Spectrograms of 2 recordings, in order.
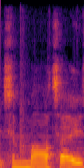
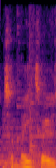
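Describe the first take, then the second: First: Tomatoes is said with a British pronunciation. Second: Tomatoes is said with an American pronunciation.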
